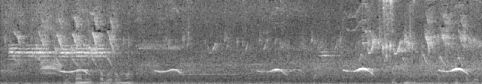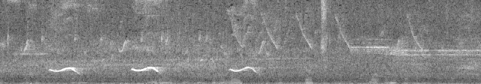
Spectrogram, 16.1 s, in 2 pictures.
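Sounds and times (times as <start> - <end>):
bird whistling: 2.5 - 3.2, 4.3 - 4.9, 5.7 - 7.9, 8.7 - 9.5, 10.1 - 10.8, 11.8 - 12.6.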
